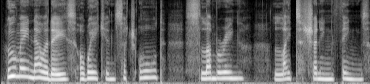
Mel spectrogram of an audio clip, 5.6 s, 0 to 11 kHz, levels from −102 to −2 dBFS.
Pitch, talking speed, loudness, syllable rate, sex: 235 Hz, 110 wpm, -16 LUFS, 3.6 syllables/s, female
